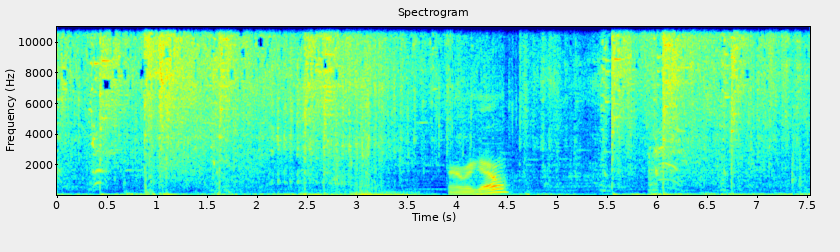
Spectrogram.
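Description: Weapon strikes land with sharp, crackling hits.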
